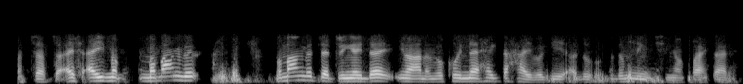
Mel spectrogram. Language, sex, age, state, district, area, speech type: Manipuri, male, 30-45, Manipur, Ukhrul, urban, conversation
